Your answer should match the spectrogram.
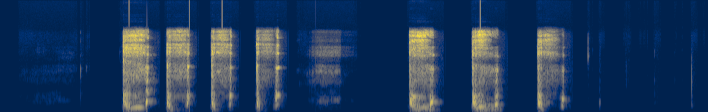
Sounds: Cough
